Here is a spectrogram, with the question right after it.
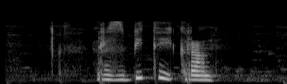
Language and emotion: Russian, neutral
